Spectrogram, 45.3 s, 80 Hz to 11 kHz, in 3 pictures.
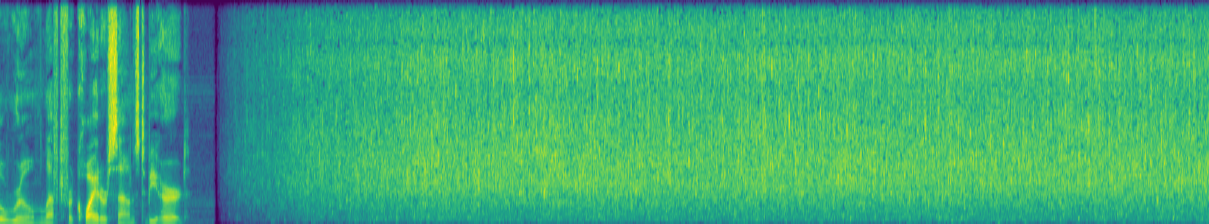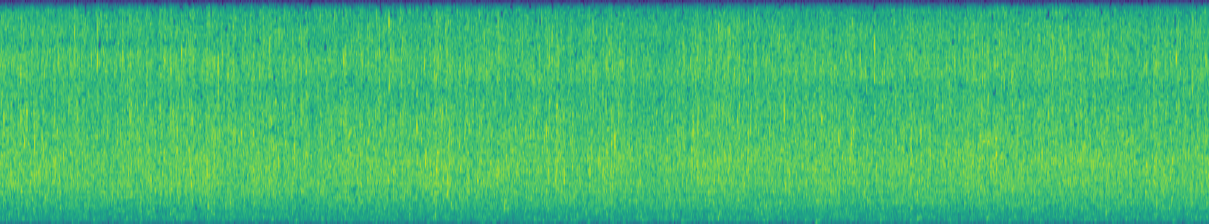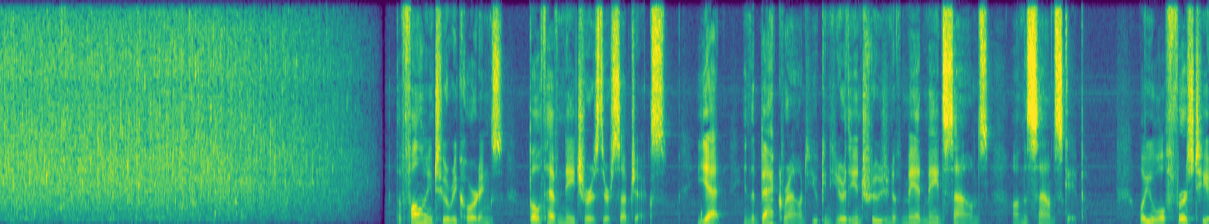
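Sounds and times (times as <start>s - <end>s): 
speech: 0.0s - 2.4s, 35.4s - 43.9s, 44.5s - 45.3s
alpine stream flowing out of a meadow in California's Sierra Mountains: 2.8s - 35.0s.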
